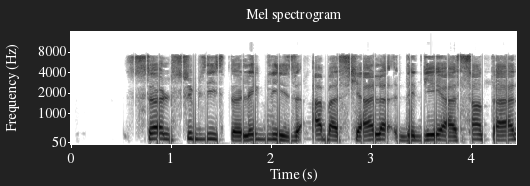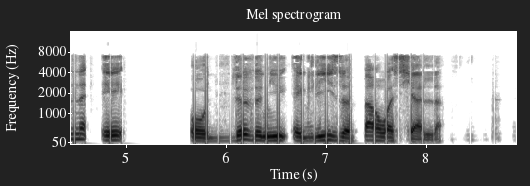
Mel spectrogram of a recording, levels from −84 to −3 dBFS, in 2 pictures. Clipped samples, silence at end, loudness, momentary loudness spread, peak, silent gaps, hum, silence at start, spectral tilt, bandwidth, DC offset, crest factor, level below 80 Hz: under 0.1%; 0.75 s; -13 LUFS; 5 LU; 0 dBFS; 5.21-5.64 s; none; 0.6 s; -4.5 dB/octave; 7.8 kHz; under 0.1%; 14 dB; -44 dBFS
